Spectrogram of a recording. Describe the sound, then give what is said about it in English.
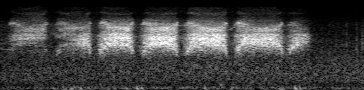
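A person makes a quick run of about six breathy, hissing "pish" sounds, a rhythmic shushing call known as pishing, used to draw birds in, on a trail in a wooded area of a park in New England, with no talking. “That's a noise that sometimes birds find curious, so they will come in and respond to it.”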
